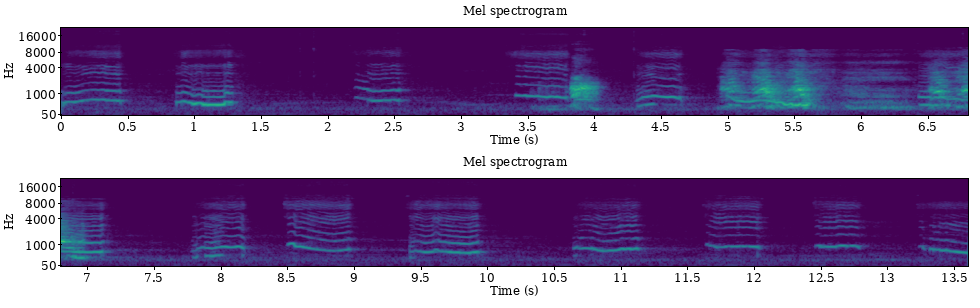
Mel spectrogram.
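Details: A puppy gives short high whimpers, each bending up or down, spaced roughly a second apart, with a rough noisy burst and a few louder strained cries in the middle.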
